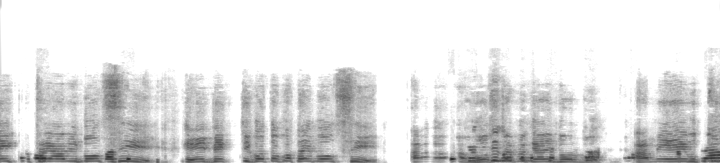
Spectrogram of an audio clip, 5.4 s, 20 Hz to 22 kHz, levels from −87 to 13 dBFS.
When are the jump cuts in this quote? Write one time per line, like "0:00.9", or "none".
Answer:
none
